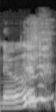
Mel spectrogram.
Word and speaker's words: gnome: We have Effrey, like the silent G in Gnome. Because it's a gnome.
